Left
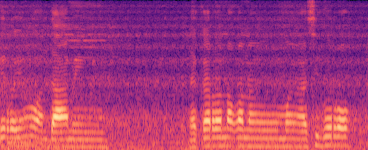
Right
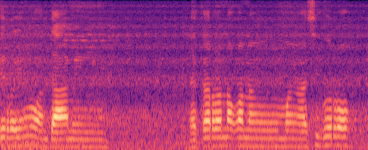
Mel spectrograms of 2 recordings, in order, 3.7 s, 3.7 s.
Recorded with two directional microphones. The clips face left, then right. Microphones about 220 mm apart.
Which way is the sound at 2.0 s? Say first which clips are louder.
Left 2 dB; 20° left (ahead or behind).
